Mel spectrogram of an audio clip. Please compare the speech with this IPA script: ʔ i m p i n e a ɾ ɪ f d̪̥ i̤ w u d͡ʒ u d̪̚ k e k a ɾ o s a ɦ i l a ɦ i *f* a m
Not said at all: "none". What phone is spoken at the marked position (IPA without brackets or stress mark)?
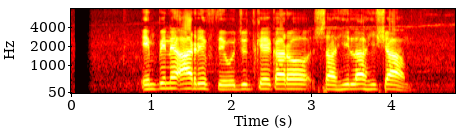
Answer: ʃ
